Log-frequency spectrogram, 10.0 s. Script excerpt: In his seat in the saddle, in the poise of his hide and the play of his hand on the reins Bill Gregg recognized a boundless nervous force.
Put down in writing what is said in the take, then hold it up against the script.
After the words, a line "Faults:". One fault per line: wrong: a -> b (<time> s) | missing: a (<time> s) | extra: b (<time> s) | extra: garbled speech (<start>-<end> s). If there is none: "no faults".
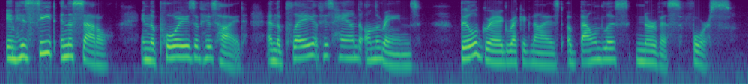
In his seat in the saddle, in the poise of his hide and the play of his hand on the reins Bill Gregg recognized a boundless nervous force.
Faults:
no faults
